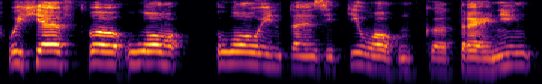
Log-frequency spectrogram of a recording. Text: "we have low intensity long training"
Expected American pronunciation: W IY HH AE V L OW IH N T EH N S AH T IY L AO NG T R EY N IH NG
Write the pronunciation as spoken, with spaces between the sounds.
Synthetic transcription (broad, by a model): W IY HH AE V W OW IH N T EH N S AH T IY W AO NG T R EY N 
